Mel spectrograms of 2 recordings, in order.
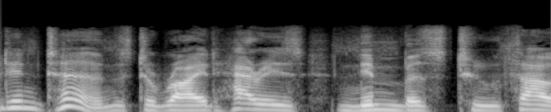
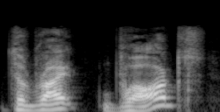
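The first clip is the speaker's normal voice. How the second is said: nervous; 6 semitones higher than usual. A narrator's reading. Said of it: "said Harry nervously".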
